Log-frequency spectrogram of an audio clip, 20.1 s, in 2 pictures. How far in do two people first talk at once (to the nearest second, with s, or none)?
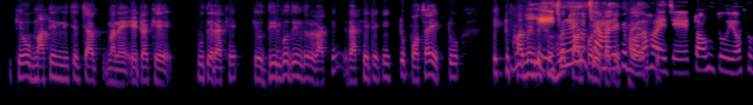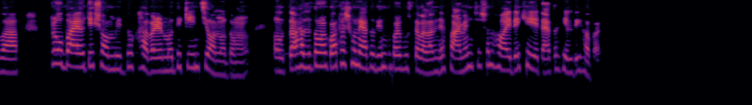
7 s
